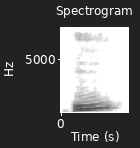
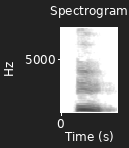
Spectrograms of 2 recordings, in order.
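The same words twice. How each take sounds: First: "ou" as a back, rounded oo vowel; U without umlaut. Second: "U" as a front, rounded French u; U with umlaut. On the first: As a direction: say "ou" like French ou. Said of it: "le U tout seul". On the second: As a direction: say "U" like ü, tongue forward. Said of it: "le U avec des umlauts". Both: Shown as a demonstration.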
